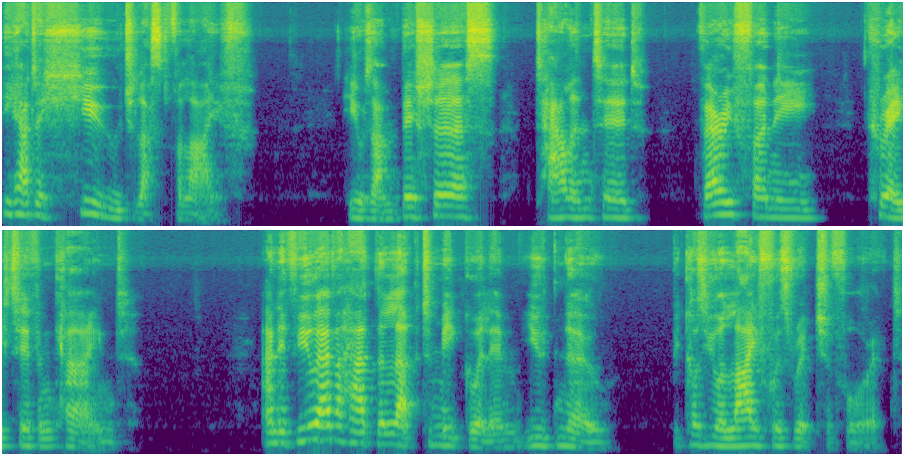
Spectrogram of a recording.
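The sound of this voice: A woman with a low pitch, lively intonation and a fairly slow pace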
